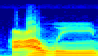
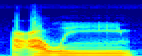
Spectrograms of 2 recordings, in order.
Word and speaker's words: عظيم: عظيم starts with an عين from the throat. عظيم.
